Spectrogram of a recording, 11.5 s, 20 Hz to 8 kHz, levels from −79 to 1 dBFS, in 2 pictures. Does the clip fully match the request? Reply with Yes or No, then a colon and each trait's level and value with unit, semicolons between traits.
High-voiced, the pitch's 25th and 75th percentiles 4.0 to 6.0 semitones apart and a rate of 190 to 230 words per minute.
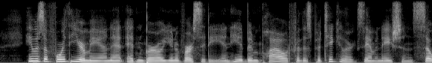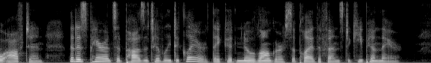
No: high, 195 Hz; average, 3.1 semitones; average, 195 wpm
